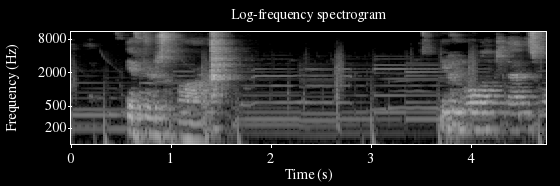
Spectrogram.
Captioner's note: metal chair clangs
